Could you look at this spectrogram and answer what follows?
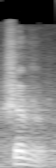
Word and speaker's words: क्षर: क्षर अक्षर शर, इसको वैसे उच्चारण करते हैं शर शर, लेकिन हम समझाने के लिए इसको देसी भाषा में बोला, अपने संत भाषा में क्षर पुरुष और अक्षर पुरुष।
